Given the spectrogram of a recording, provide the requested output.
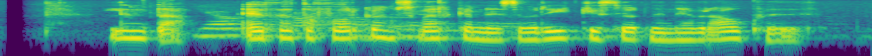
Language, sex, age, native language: Icelandic, female, 13, Icelandic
